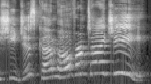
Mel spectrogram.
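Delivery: ordinary delivery, nothing marked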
